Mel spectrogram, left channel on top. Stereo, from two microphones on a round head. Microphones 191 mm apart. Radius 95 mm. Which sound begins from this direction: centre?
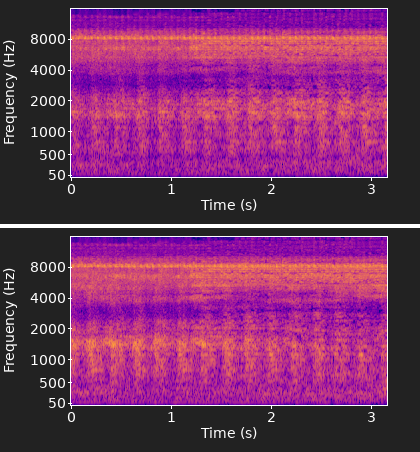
An insect, at 0.0 s.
